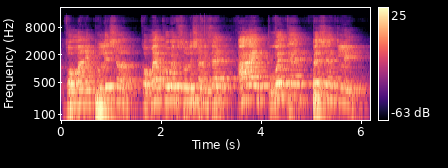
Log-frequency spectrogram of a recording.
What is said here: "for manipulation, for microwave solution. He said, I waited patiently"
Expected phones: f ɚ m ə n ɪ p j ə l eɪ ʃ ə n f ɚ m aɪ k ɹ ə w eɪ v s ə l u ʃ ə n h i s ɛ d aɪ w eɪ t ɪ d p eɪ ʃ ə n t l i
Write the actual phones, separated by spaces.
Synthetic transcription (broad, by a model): f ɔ m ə n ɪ p j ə l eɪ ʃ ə n f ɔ m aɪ k ə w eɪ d s ə l u ʃ ə n h i s ɛ d aɪ w eɪ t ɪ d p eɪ ʃ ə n t l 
